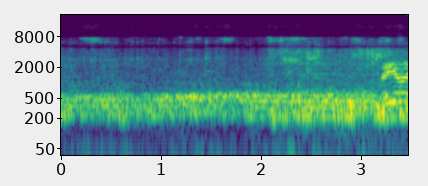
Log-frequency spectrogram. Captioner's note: soft dramatic music; chains rattling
